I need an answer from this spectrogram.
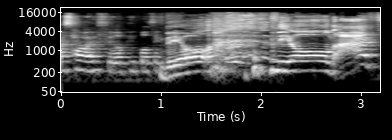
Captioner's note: laughing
